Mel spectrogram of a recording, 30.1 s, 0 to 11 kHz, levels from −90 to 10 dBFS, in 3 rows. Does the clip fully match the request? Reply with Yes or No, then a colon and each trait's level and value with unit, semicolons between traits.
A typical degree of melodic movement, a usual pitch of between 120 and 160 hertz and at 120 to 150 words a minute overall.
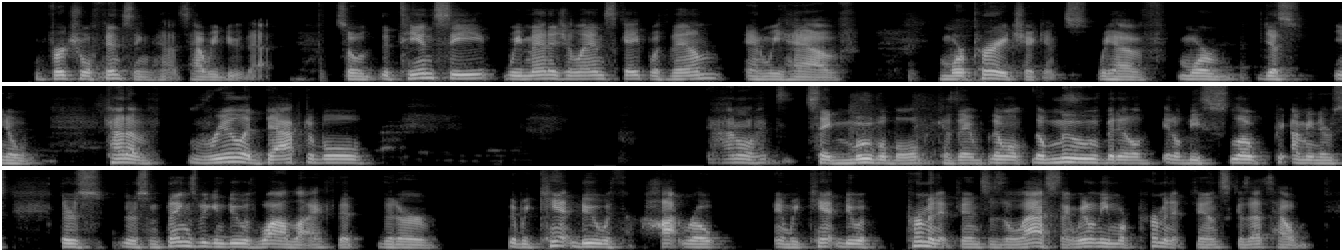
No: average, 3.1 semitones; low, 135 Hz; average, 175 wpm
